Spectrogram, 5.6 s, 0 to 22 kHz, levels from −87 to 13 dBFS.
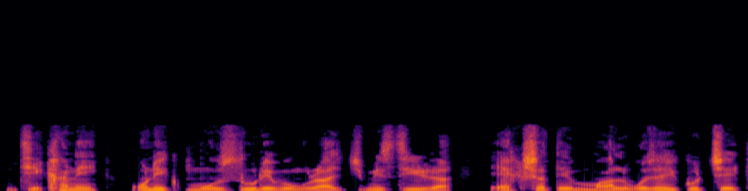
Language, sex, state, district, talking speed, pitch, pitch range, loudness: Bengali, male, West Bengal, Jalpaiguri, 115 wpm, 80 Hz, 75-85 Hz, -19 LUFS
